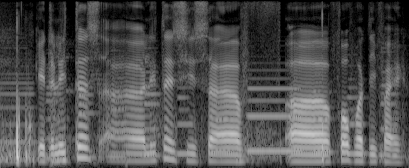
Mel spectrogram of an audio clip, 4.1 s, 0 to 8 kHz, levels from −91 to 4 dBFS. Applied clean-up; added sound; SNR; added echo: none; Wind instrument, woodwind instrument; 14 dB; none.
